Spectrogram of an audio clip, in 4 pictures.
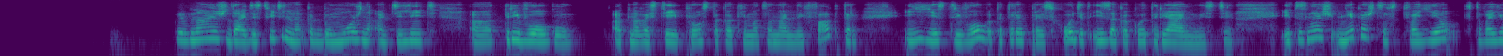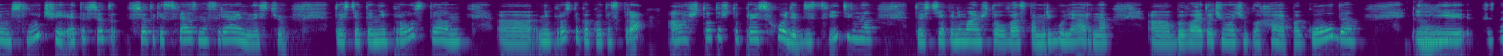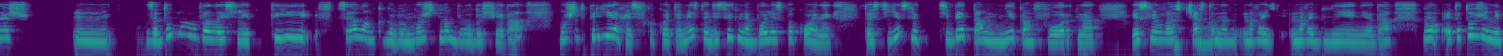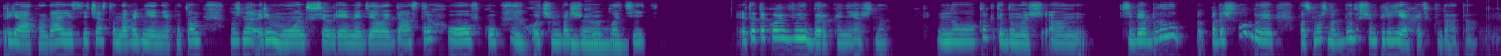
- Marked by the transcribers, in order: tapping; other background noise
- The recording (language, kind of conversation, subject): Russian, advice, Как справиться с тревогой из-за мировых новостей?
